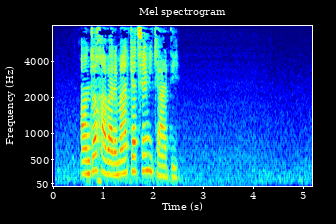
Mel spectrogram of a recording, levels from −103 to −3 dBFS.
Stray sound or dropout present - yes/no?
no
